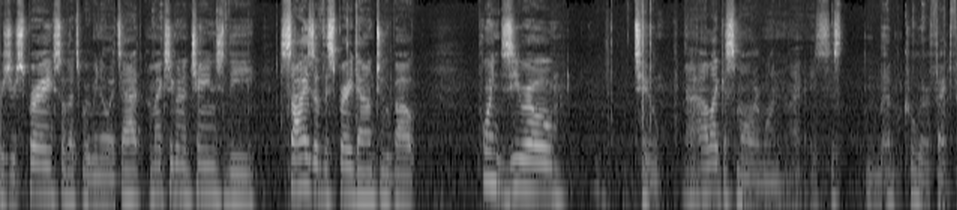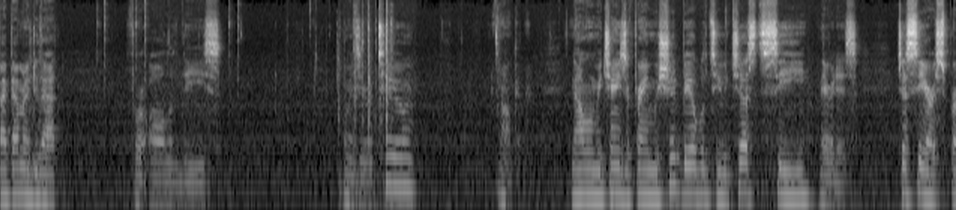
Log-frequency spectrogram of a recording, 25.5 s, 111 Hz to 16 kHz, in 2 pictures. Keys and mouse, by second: 11.1-14.0 drag, 14.6 middle click, 15.5-17.8 drag, 23.0-24.4 middle drag.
